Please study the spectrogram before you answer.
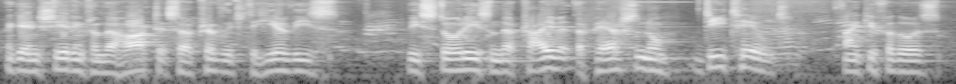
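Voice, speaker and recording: A man serving as funeral celebrant, gently introducing the next speaker. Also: medium pitch, steady tone, moderate pace. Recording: distant, noisy room recording.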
